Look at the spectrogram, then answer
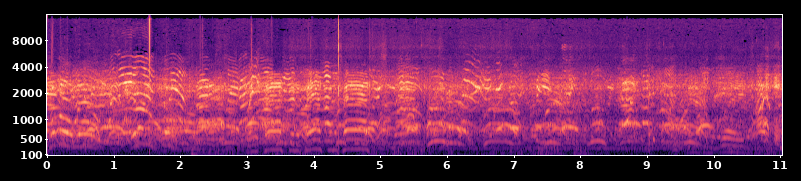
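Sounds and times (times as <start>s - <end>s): crowd talking and shouting: 0.0s - 11.0s.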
